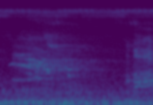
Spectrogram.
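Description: Faint, distant animal calls: a few wavering pitched cries over quiet background noise.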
